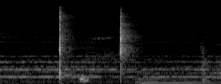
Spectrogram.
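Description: Two sharp hand claps about half a second apart, over quiet background music with sustained notes.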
